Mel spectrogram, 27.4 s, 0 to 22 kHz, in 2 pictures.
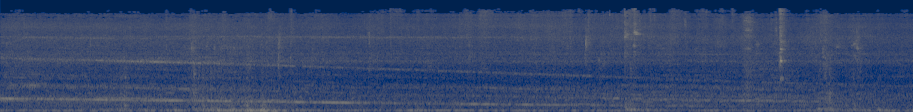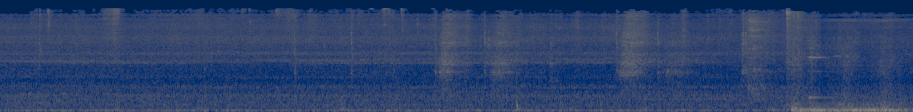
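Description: Seibu 2000 series electric train heard on board while running, with wheels rumbling on the track. Its motor whine falls steadily in pitch over about ten seconds as the train slows. Scattered clicks follow, and a louder rumble comes near the end.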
